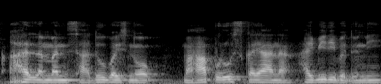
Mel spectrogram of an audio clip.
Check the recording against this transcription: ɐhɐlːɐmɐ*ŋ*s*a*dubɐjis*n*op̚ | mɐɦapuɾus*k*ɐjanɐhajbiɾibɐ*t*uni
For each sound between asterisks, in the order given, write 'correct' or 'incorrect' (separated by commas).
incorrect, correct, correct, correct, incorrect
